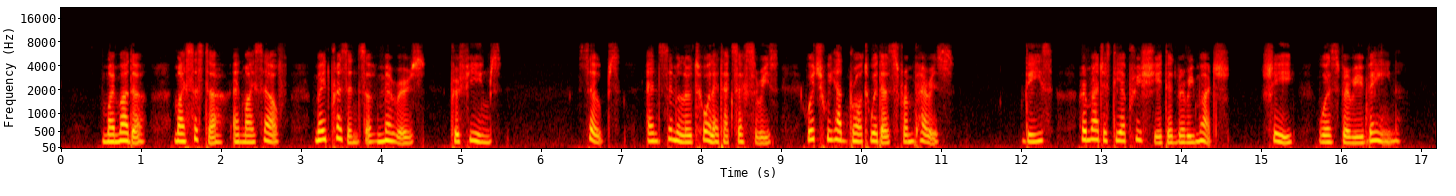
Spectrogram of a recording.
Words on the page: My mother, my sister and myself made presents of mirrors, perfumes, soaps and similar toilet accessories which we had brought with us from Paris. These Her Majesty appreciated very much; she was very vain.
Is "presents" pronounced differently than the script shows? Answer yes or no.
no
